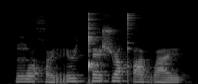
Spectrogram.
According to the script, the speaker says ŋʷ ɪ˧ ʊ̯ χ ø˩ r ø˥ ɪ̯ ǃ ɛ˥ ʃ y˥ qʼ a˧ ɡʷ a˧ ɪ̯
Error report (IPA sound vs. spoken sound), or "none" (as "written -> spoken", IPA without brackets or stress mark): none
